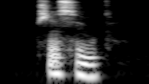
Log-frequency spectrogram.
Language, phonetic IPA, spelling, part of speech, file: Polish, [pʃɛˈsɨwka], przesyłka, noun, LL-Q809 (pol)-przesyłka.wav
